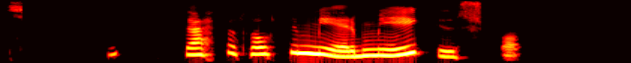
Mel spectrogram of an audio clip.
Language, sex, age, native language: Icelandic, female, 7, Icelandic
